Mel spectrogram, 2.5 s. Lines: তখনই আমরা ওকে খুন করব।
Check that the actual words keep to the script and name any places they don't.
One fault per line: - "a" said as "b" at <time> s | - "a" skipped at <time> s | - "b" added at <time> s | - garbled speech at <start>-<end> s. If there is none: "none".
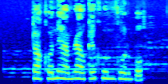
none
